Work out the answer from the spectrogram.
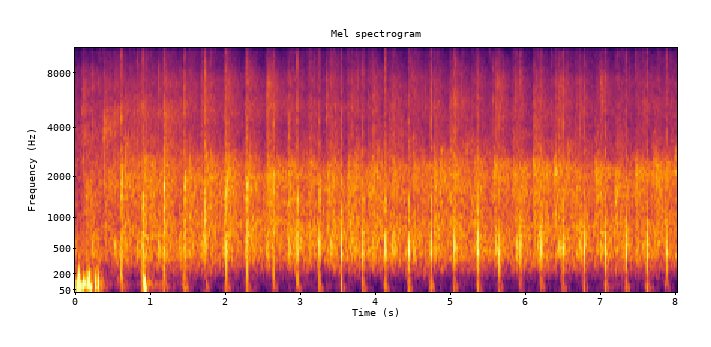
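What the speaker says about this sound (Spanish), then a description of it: "Damos un aplauso, hermanos, al Señor." A church congregation applauds, loud and sustained clapping filling the room with rhythmic sharp claps standing out over the dense crowd sound from start to finish.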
